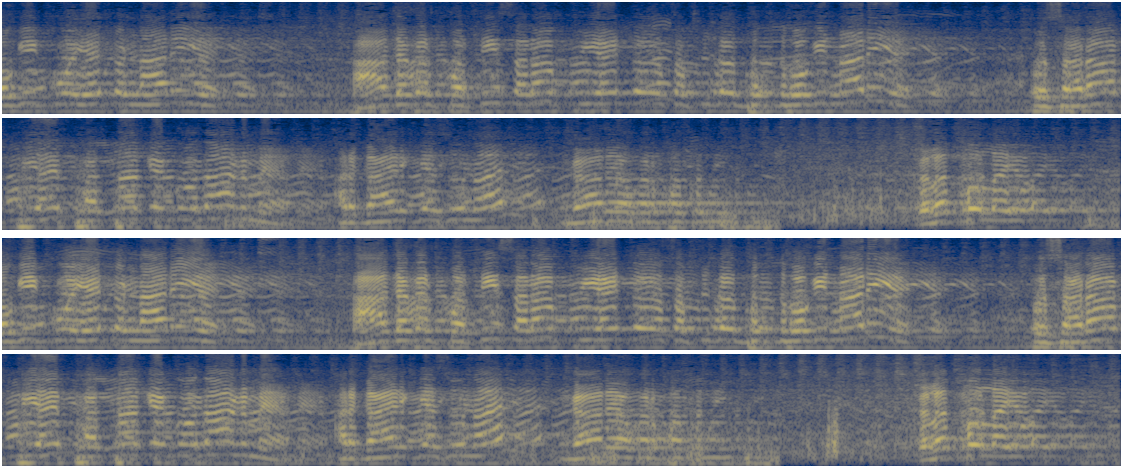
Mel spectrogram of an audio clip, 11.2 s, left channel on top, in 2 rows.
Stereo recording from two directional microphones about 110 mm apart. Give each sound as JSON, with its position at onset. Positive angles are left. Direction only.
{"t": 0.0, "sound": "a man's voice", "side_deg": -25}
{"t": 10.1, "sound": "a man's voice", "side_deg": -20}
